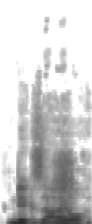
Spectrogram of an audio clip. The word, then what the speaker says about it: Zeil: special guest today um from Colorado Christian University Nick zle did I pronounced that correctly you did yeah you want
